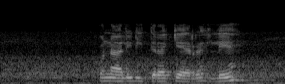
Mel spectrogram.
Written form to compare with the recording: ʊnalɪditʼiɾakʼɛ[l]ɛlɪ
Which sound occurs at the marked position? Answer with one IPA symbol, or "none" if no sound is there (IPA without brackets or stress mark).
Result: r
